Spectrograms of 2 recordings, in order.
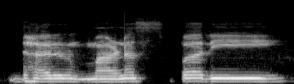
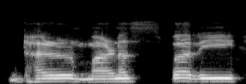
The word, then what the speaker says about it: धर्मणस्परि: ना तो किसी भी शब्द का अथवा किसी भी अक्षर का जो पाठ है वो एक ही श्रुति से होना चाहिए। इसीलिए हमने धर्मणस्परी को कैसे तोड़ा था? धर्मणस्परी, धर्मणस्परी। कई लोग क्या करते हैं, जहां पर धर्म ऐसा शब्द आ जाता है, यानी इस प्रकार के शब्द आते हैं तो वहां पर शीघ्रता कर देते हैं ना।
